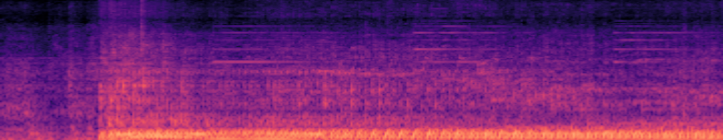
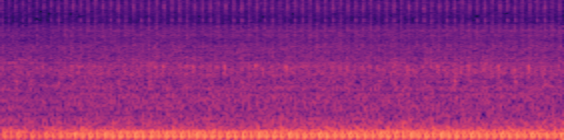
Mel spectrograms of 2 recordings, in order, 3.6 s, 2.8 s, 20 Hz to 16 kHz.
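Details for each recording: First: VW Mk4 after a battery relocation to the trunk: engine catches and runs lumpy and uneven with a clattery, unsteady beat. The rough running is from an existing vacuum leak. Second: VW Mk4 petrol engine after battery relocation; the owner expected it to run rough because of a vacuum leak, but it idles steady and low with an even pulse and no knocks or misses.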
